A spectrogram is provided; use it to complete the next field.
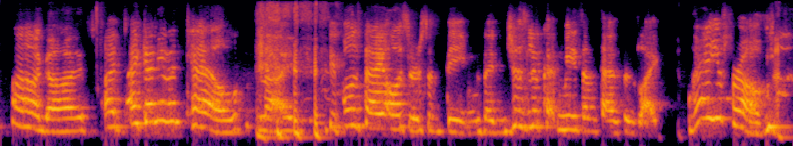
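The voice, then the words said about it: Mixed Australian, Colombian, Cockney accent. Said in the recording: “you have an amazing sort of combination of accents. There's definitely the Australian part, there's the Colombian part, and there may even be a little bit of London Cockney in there somewhere. It's truly, you have a global accent for sure.”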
